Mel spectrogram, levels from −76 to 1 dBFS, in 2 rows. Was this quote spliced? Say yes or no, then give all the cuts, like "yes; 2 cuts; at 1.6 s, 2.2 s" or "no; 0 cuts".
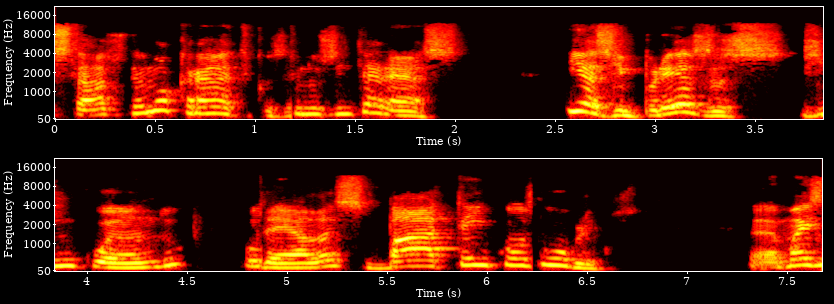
yes; 4 cuts; at 1.2 s, 3.7 s, 4.9 s, 6.2 s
